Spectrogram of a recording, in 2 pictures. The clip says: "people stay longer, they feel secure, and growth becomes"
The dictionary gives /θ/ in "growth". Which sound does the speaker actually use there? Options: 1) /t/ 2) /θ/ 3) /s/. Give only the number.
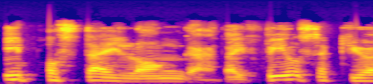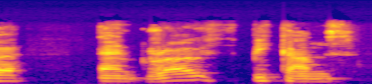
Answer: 2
